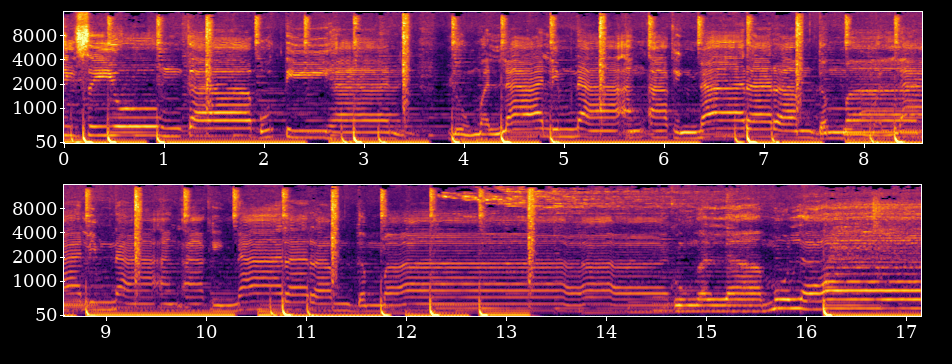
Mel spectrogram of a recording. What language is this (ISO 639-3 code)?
fil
